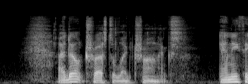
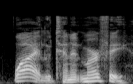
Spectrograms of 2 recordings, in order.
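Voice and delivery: much higher, sickly-sweet mock gushing; sugary gush; 8 semitones higher, 5 dB louder than usual. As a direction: lay the sarcasm on thick. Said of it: "I gushed, overflowing with saccharin".

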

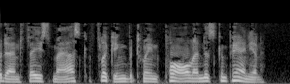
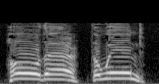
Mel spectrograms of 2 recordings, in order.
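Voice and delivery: high, loud lookout's shout; calling out; 10 semitones higher, 6 dB louder, much slower than usual. A narrator's reading. Lookout warns the men below of coming wind, high calling shout. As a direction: call it down from a ridgetop, pitched high. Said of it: "A voice called out from the ridgetop".

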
